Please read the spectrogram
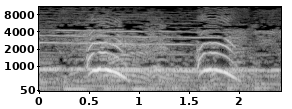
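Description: Music with a pulsing low beat and a held tone, over which two short calls rise and fall in pitch about a second apart.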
